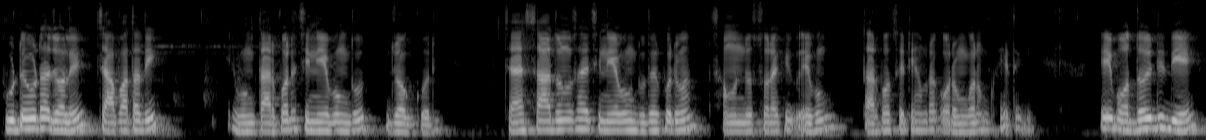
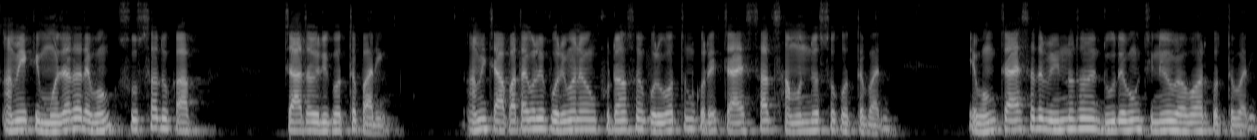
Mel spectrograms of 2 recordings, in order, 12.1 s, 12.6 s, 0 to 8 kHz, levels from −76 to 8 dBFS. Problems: none marked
